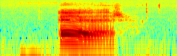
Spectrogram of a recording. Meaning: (noun) 1. guard, watchman, keeper 2. guardian, protector; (verb) 1. alternative form of őröl, to grind, mill, pulverize 2. to chat without drinking wine (often used with szárazon)
- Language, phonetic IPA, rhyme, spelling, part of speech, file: Hungarian, [ˈøːr], -øːr, őr, noun / verb, Hu-őr.ogg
